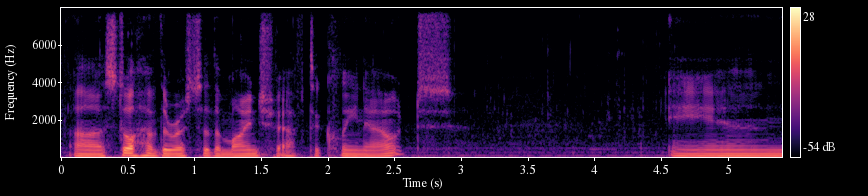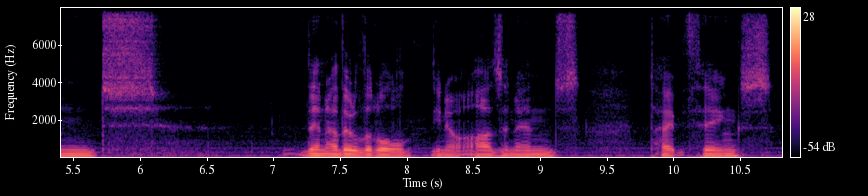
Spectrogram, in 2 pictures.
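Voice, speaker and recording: A man giving casual gameplay commentary in a halting way, as if thinking aloud while he plays. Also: fairly low pitch, flat delivery, dark tone. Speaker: let's player, host. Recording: clear background noise.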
